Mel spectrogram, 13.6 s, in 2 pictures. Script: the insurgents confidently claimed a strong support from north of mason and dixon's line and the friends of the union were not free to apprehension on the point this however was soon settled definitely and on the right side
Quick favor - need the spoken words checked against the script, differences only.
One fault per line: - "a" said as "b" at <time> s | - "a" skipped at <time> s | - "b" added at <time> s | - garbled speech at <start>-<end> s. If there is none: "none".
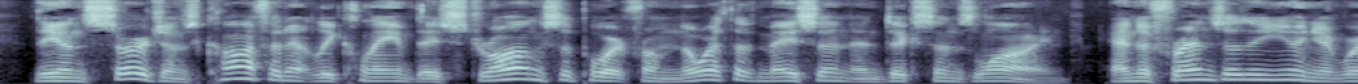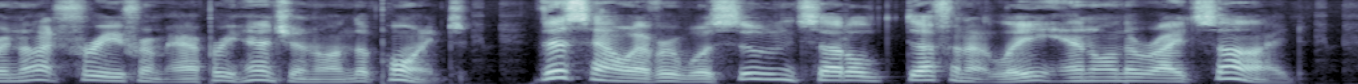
- "to" said as "from" at 7.4 s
